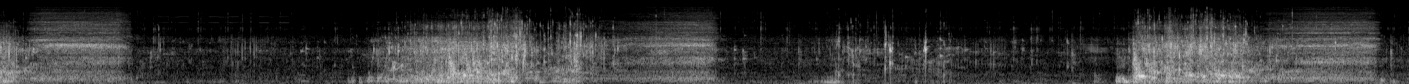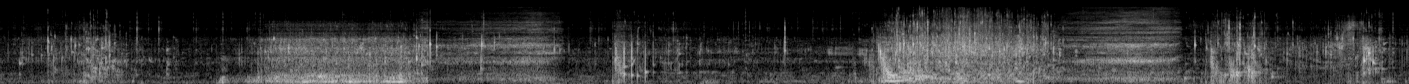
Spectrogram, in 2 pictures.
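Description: Scuba diver breathing through a regulator underwater: a loud rush of exhaled bubbles about every six seconds, each lasting two to three seconds, with quieter stretches between breaths.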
